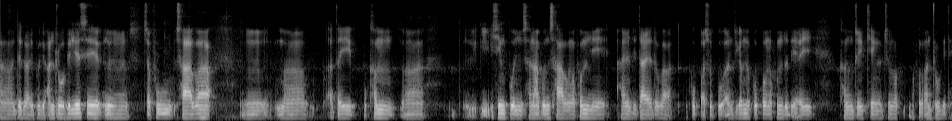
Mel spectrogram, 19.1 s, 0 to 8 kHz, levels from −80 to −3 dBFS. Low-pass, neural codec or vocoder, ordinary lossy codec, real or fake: 7.2 kHz; autoencoder, 48 kHz, 32 numbers a frame, DAC-VAE, trained on Japanese speech; none; fake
